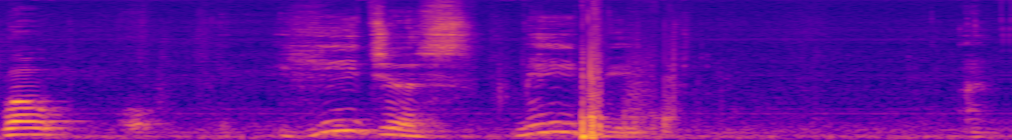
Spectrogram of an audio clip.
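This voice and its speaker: A man's voice: high voice, sing-song, very slow, distant mic, very noisy. A man hosting a small local TV show, telling a personal story in a rambling, casual way with many restarts. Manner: rambling, with frequent restarts and laughs.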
